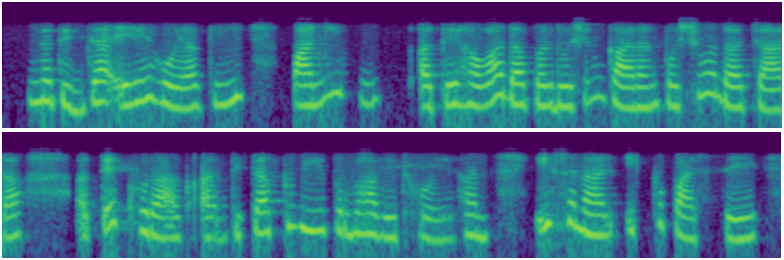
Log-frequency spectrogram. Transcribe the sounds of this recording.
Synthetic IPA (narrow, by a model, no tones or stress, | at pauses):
nət̪iːd͡ʒaːʔeɦeɦoːjaːkipaːniː | ət̪eːɦəʋaːd̪aːpəɾəd̪oːʃənkaːɾəɳpəʃuãːd̪aːt͡ʃaːɾaːə̰t̪eːkʰʊɾaːka̰d̪it̪əkʋiːpɾəbʱaːʋɪt̪ɦoːeːhənɪsnaːlɪkpaːseː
